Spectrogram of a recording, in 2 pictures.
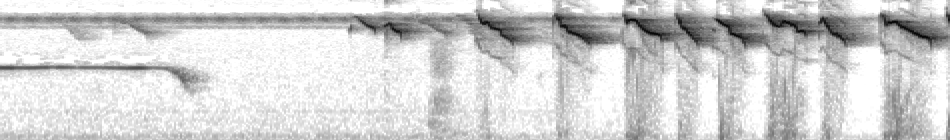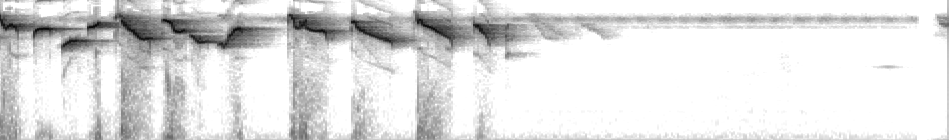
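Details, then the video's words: Standard wild-caught white-eye singing, used to get other white-eyes to start singing: after a thin held tone, a fast, high, twittering run of sharp descending chirps rattles on for about five seconds, then stops over a steady high hiss. "Jangan remehkan pleci ngalas standar, justru ini yang dapat mempercepat pleci buka paruh."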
